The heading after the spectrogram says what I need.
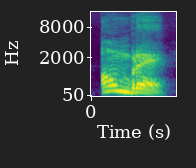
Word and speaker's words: hombre: So when I hear now the word hombre, okay. The H is silent.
